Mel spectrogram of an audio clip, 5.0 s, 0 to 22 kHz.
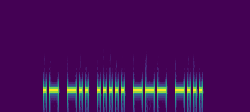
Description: Morse code, heard as a keyed tone, about 20 wpm, 700 Hz. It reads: AD5OB
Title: USA Call Signs - 5 Characters - Repeated 2x - 20wpm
